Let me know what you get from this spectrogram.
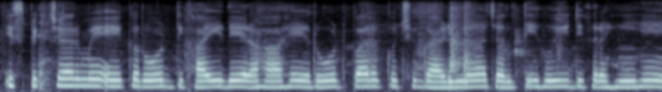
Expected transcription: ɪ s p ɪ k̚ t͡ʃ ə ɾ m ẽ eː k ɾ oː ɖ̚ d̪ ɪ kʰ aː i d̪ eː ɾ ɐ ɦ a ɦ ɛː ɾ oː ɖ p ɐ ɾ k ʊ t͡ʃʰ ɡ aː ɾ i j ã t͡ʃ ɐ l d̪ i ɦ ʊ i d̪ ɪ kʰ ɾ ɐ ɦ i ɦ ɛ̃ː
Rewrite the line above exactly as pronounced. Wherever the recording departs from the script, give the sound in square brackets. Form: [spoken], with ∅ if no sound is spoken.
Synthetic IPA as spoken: ɪ s p ɪ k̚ t͡ʃ ə ɾ m ẽ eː k ɾ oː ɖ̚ d̪ ɪ kʰ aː i d̪ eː ɾ ɐ ɦ a ɦ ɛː ɾ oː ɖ p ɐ ɾ k ʊ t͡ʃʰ ɡ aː [ɽ] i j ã t͡ʃ ɐ l [t̪] i ɦ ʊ i d̪ ɪ kʰ ɾ ɐ ɦ i ɦ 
